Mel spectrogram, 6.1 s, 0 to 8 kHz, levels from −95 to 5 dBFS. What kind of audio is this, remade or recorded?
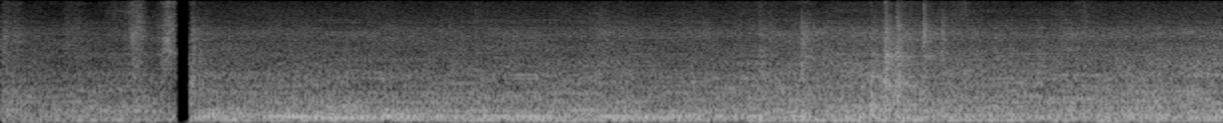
remade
